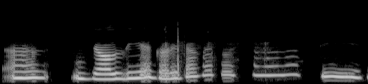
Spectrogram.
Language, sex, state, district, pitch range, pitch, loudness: Bengali, female, West Bengal, Malda, 255-370 Hz, 300 Hz, -20 LUFS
